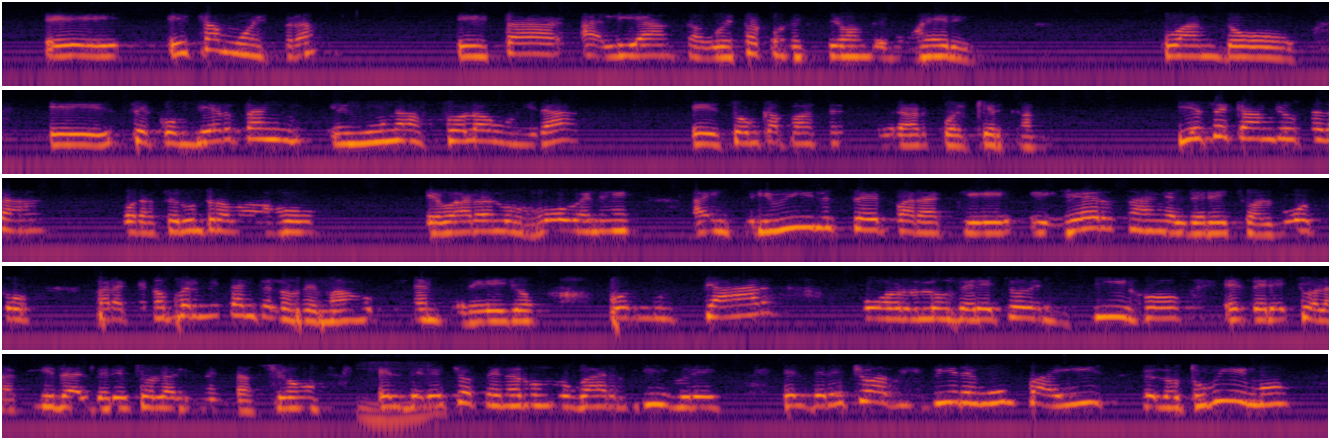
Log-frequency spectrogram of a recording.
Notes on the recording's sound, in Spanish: En el programa de hoy sostuvimos una charla telefónica con la primera dama del estado Zulia.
